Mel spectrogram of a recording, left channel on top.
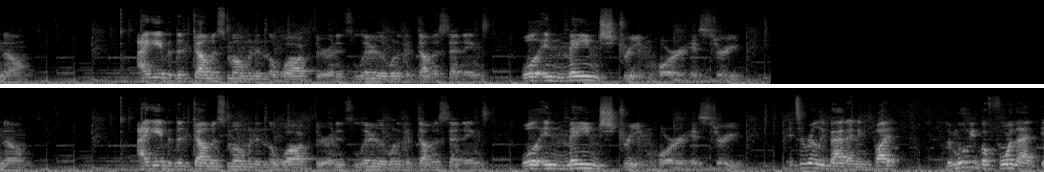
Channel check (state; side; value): drops out; left; at 7.8 s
